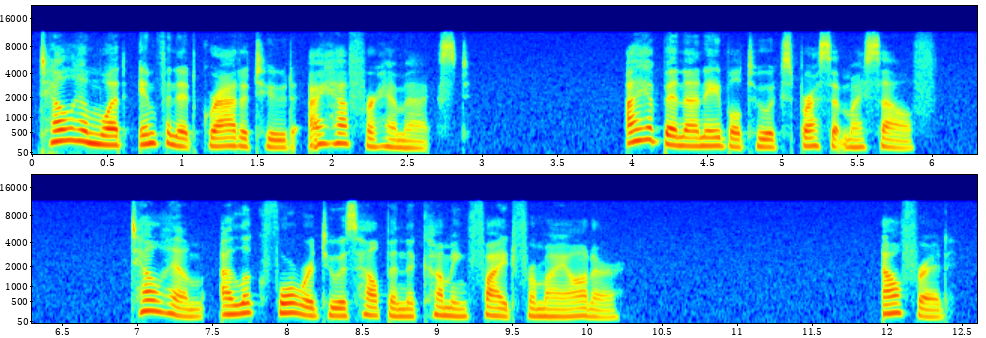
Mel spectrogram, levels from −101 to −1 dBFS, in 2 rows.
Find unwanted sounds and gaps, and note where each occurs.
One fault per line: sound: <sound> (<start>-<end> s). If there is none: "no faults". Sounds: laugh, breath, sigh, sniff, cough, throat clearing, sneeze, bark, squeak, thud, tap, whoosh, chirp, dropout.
no faults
